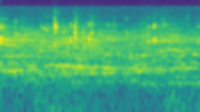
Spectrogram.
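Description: Basketball game sound on a hardwood court: a ball being dribbled, with faint voices carrying in a large, sparsely filled arena.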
